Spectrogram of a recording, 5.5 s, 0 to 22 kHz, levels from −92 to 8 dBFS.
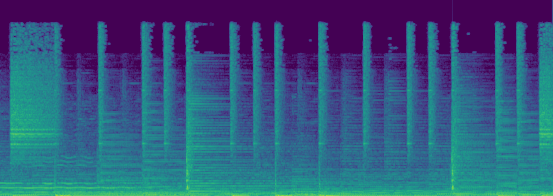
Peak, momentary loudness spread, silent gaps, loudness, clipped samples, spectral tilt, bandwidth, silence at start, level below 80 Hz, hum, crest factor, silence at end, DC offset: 0 dBFS; 6 LU; none; -18 LUFS; under 0.1%; -4.5 dB/octave; over 20 kHz; 0 s; -22 dBFS; none; 16 dB; 0 s; under 0.1%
